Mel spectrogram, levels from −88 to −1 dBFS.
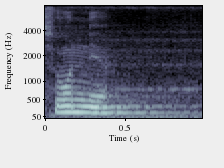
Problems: none marked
